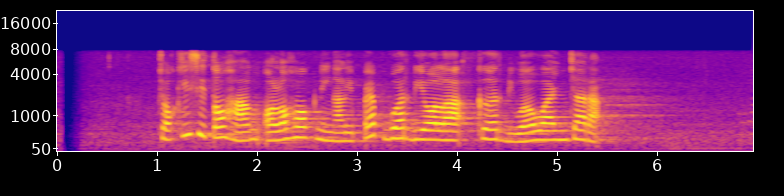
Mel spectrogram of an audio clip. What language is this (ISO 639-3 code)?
sun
